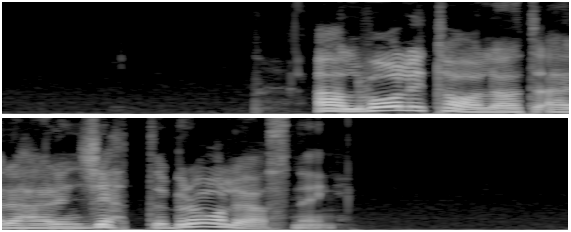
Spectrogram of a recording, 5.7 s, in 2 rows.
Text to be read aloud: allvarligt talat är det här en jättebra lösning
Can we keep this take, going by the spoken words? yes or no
yes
